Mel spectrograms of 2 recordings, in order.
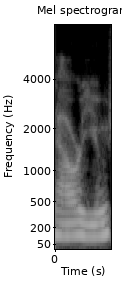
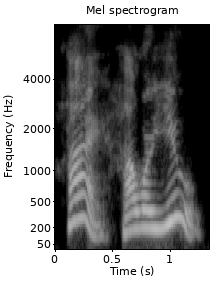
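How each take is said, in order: First: Said in the usual way. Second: Put-on high-pitched small child's greeting; imitated little girl. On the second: Granddaughter greeting an elderly stranger, imitated high and bold. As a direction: imitate a fearless three-year-old, pitched up. Quoting his three-year-old granddaughter.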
